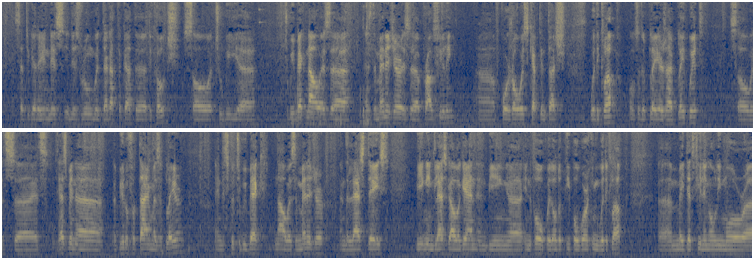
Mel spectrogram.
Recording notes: Live From GVB Unveiling. Highlights from the press conference.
